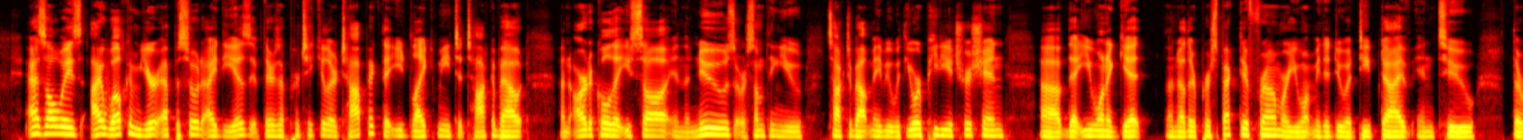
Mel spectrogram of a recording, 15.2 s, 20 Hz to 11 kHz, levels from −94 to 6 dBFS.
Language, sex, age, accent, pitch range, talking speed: English, male, 30-49, American, 115-130 Hz, 220 wpm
